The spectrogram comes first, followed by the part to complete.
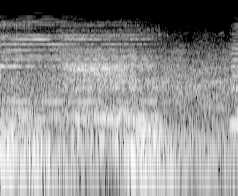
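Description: A recorded horse whinny, wavering in pitch for most of two seconds, played as a sound effect over background music.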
